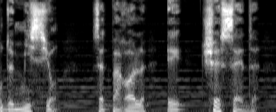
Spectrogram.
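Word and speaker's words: חסד: Cette parole est chesed. Prononce-la avec moi, rised, avec une respiration douce sur le début.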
